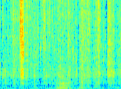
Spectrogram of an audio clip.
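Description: Quiet rustling of tissue paper under fingers working at a sticker seal, with a sharp click about half a second in. Two pets scuffle and make animal noises in the background.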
